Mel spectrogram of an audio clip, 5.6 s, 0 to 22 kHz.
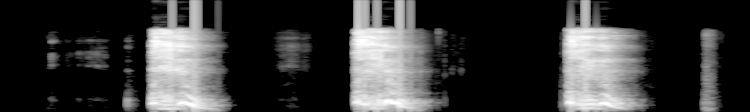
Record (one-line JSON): {"three_cough_length": "5.6 s", "three_cough_amplitude": 31236, "three_cough_signal_mean_std_ratio": 0.38, "survey_phase": "beta (2021-08-13 to 2022-03-07)", "age": "18-44", "gender": "Female", "wearing_mask": "No", "symptom_cough_any": true, "symptom_onset": "3 days", "smoker_status": "Current smoker (e-cigarettes or vapes only)", "respiratory_condition_asthma": false, "respiratory_condition_other": false, "recruitment_source": "Test and Trace", "submission_delay": "1 day", "covid_test_result": "Negative", "covid_test_method": "RT-qPCR"}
